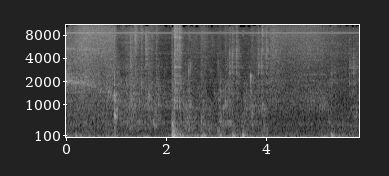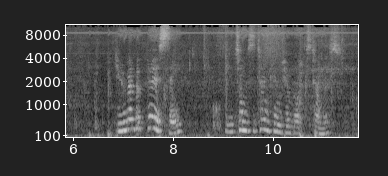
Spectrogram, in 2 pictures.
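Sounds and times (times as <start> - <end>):
steam iron hissing: 0.0 - 1.6, 4.0 - 6.3, 8.8 - 11.6
speech: 6.9 - 8.3, 9.1 - 11.4.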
